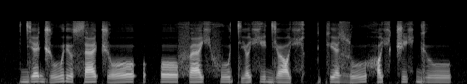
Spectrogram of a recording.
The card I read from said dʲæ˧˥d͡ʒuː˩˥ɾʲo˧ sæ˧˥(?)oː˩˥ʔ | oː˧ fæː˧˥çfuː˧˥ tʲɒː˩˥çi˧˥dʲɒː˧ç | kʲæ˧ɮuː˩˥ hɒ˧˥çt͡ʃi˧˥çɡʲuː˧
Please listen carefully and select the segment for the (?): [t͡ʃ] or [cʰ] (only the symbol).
t͡ʃ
